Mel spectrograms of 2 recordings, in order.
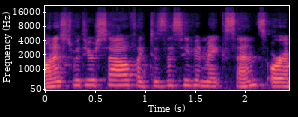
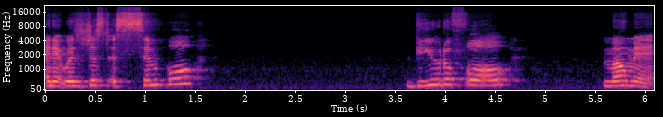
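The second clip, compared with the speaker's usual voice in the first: crying while talking, tearful; 2 semitones higher than usual. Sharing a story with viewers, crying while talking. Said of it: "I know now I'm crying".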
